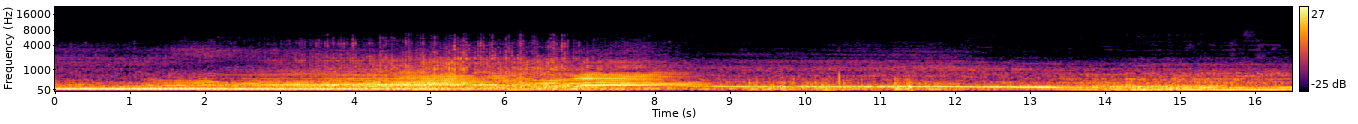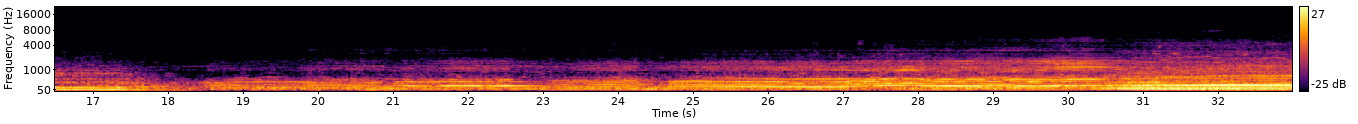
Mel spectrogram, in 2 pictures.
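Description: Heavy military vehicle engines running and revving as vintage army vehicles drive past on a dirt arena, the engine pitch rising and falling with the throttle. The sound changes abruptly about 18 seconds in as a different vehicle takes over.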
